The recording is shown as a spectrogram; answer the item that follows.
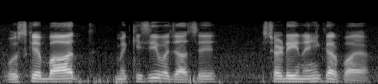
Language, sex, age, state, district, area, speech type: Urdu, male, 18-30, Delhi, South Delhi, urban, spontaneous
